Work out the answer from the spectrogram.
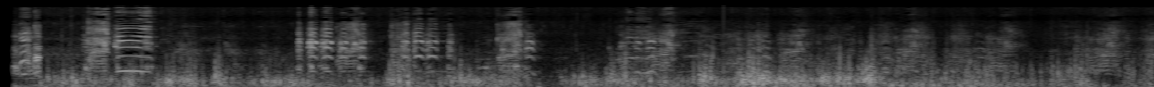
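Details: Toulouse geese, a pair on a farm with other waterbirds, being greeted: loud harsh honks in repeated bursts, several overlapping, broken by short pauses, with busy farmyard noise throughout.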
